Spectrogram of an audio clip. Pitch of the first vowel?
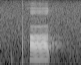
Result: falling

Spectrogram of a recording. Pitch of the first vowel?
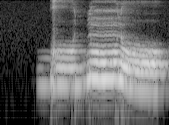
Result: low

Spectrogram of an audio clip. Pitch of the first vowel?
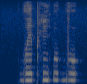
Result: low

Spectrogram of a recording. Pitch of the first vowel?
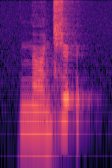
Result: low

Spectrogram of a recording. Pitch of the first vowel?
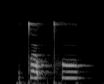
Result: high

